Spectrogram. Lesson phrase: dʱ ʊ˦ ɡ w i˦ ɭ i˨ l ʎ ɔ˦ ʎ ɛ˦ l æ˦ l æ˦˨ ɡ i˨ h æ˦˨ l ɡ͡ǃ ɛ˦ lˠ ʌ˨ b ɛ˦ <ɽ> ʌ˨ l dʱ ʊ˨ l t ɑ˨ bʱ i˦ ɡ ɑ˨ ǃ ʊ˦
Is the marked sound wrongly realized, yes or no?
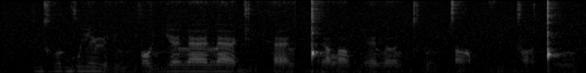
yes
